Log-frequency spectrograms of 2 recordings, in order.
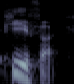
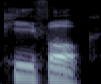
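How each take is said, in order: First: The final vowel sounds like an open 'a'. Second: The final vowel sounds like a rounded 'o'. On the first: This is the common everyday form. "a short way of saying "How are you"" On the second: This is the local mountain dialect form. "In in Nepki, we say"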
